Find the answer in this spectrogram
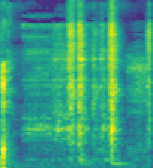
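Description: Low room noise with two brief, faint scraping or rubbing sounds, about one second and one and a half seconds in.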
